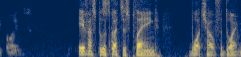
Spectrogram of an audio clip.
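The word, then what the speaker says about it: Azpilicueta: Because and also Thomas Tuchel calling Aspilicueta Aspli was the highlight, and then Pulisic saying you're saying his name wrong.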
